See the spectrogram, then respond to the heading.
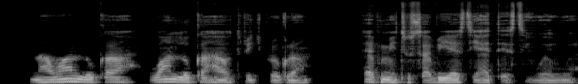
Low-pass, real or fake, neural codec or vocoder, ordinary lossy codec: none; real; none; none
